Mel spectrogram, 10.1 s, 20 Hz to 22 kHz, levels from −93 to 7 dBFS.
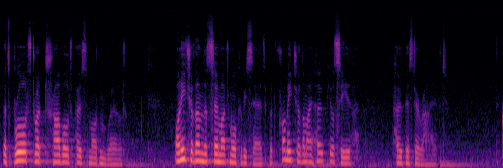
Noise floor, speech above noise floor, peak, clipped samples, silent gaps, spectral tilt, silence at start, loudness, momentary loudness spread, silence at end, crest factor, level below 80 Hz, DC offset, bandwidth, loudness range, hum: -60 dBFS; 30 dB; -12 dBFS; under 0.1%; none; -8 dB/octave; 0.05 s; -30 LUFS; 20 LU; 0 s; 20 dB; -66 dBFS; under 0.1%; 11 kHz; 9 LU; none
